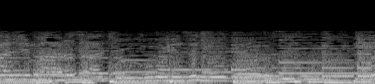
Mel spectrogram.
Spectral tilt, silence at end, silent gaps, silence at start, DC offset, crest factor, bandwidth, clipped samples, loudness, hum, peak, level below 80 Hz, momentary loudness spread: -11.5 dB/octave; 0 s; none; 0 s; under 0.1%; 10 dB; 5 kHz; under 0.1%; -18 LUFS; none; -6 dBFS; -28 dBFS; 2 LU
